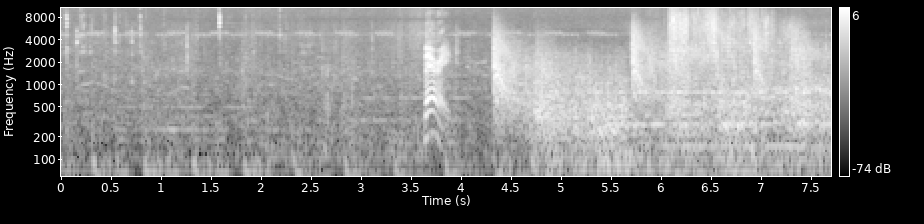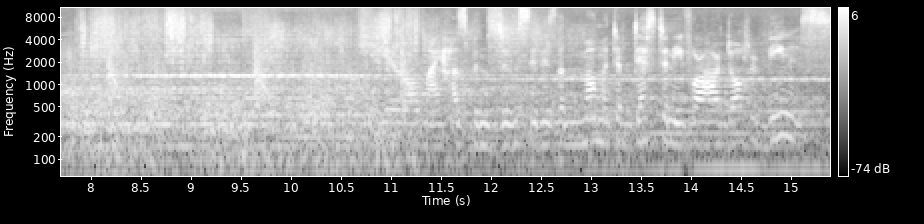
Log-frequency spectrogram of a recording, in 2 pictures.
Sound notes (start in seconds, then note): 4.2 thunderclap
